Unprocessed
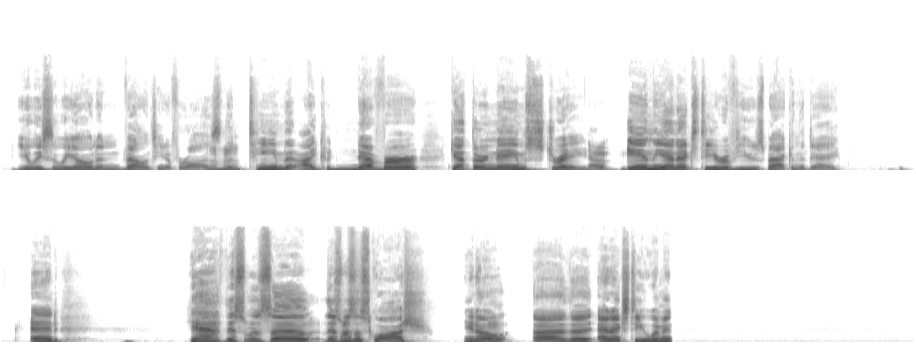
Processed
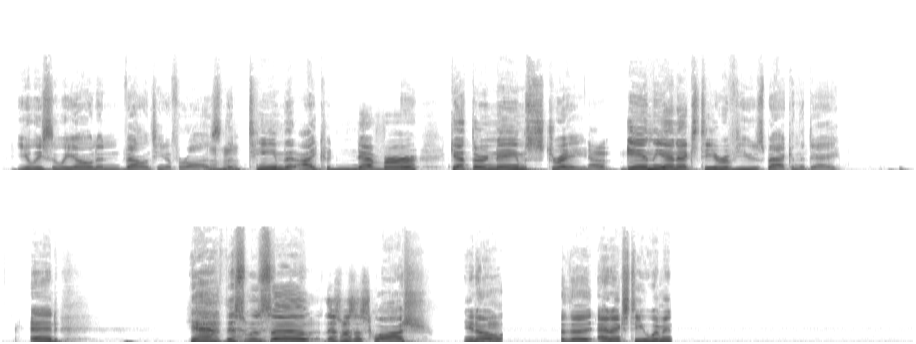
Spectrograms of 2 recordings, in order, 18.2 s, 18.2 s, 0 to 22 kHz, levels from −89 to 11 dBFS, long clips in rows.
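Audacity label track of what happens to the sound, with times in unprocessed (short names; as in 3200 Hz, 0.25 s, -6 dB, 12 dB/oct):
3.470000	3.990000	rippled Chebyshev low-pass 7400 Hz, ripple 3 dB
11.110000	11.700000	echo throw 0.31 s, feedback 20%, level -17 dB
12.360000	12.920000	elliptic band-pass 290–5300 Hz
14.120000	14.720000	room tone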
